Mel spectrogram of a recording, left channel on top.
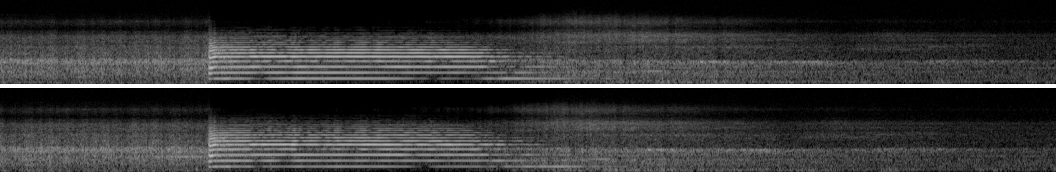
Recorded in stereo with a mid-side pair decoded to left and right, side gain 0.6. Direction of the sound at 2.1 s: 5° right.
